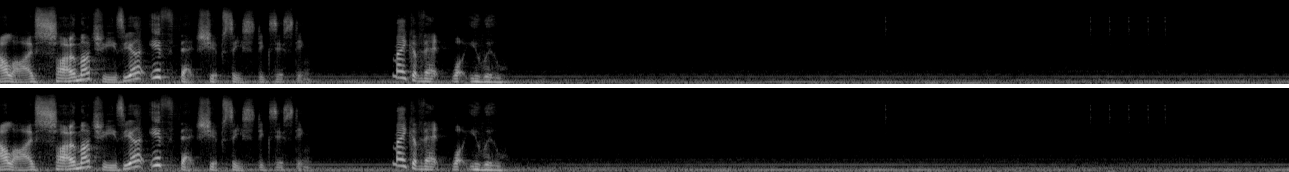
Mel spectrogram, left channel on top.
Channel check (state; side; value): normal; both; correlation 0.92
